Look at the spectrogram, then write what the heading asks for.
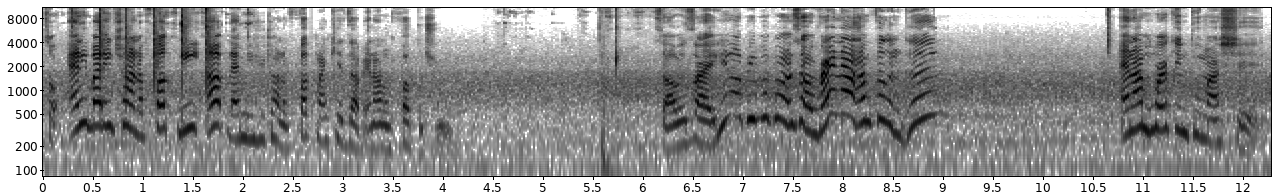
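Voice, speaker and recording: A woman with a high voice talks straight to her phone, blunt and profane, repeating lines to drive them home. She records outdoors, and traffic and street noise run clearly under her voice. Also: normal speed, long pauses. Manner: animated, repeats lines for emphasis. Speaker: vlogger. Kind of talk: casual monologue to camera.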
